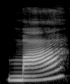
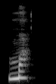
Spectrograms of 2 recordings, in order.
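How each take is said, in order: First: The pitch rises toward the end. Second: The syllable is very short and light. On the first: "Second tone is going up" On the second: "the neutral tone is very short and light"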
